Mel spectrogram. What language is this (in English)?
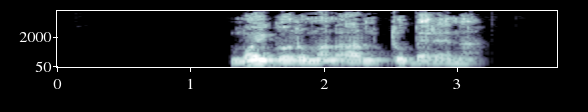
Laz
